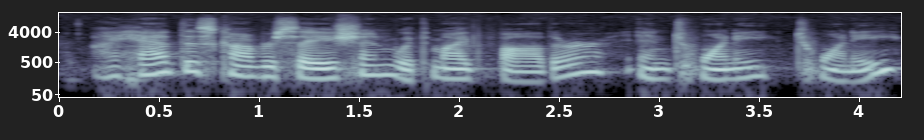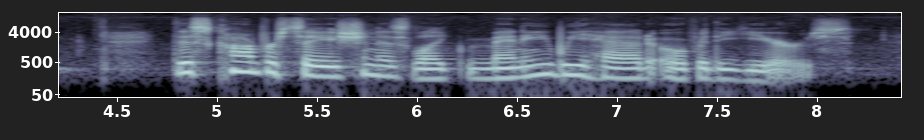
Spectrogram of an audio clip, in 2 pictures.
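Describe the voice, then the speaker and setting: A woman's fairly low-pitched voice with lively intonation at a fairly slow pace, an ordinary speaking voice. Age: 50s. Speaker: daughter interviewing her father. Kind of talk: casual family interview.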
